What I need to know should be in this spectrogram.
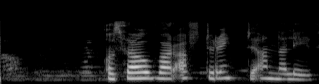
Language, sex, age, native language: Icelandic, female, 11, Icelandic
